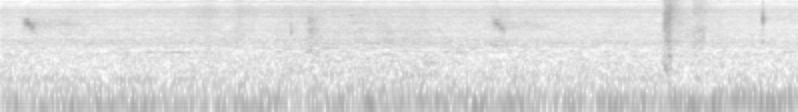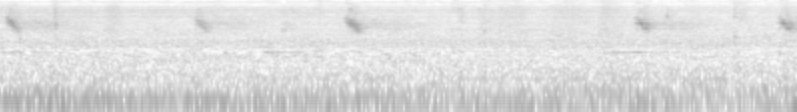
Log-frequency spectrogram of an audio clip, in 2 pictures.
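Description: A small bird chirping again and again, short high falling notes about once a second, over the steady low rumble of city street noise. A single sharp tick a little over three seconds in.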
